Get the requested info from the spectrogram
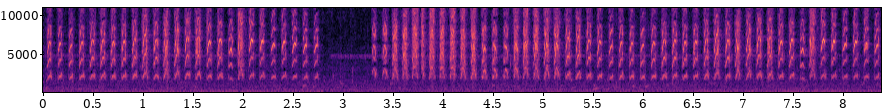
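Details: Plantain squirrel (tupai kekes), a clear recording used as tutor material for songbirds: a rapid run of sharp, high clicking chatter notes, about six per second, broken by one short pause near the middle.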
